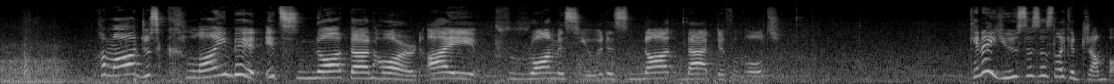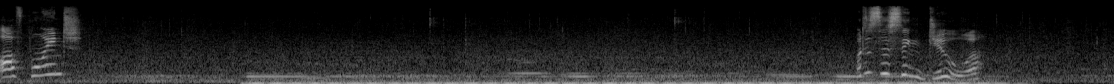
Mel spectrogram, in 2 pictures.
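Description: A young woman talks with animation into a microphone.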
